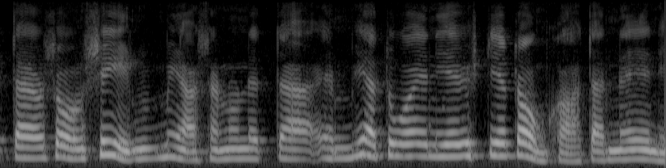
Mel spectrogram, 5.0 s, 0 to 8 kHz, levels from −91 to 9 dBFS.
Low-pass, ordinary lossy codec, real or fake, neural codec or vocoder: none; none; real; none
